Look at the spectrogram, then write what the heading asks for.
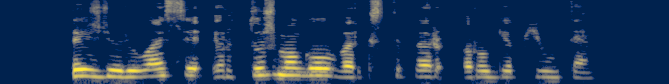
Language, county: Lithuanian, Telšiai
